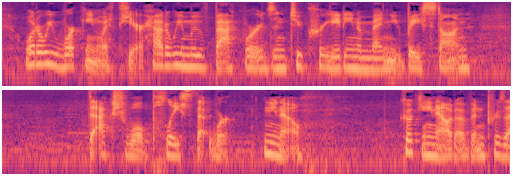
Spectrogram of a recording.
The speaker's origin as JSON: {"language": "English", "town": "New York City", "region": "New York", "country": "United States", "tie": "born or raised there", "said": "I mean, people ask what it was like growing up in New York City, but I don't think you can answer any other way than that's your childhood."}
